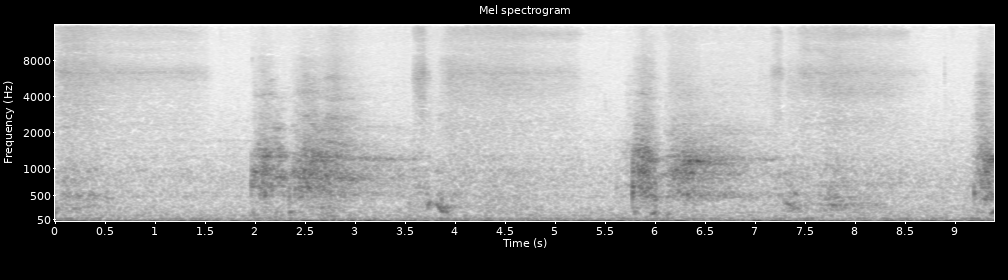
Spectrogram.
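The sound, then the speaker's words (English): Breaths in a kneeling breathing exercise, with a few forceful, breathy rushes of air rising over a steady low background hum. No voices are heard. “Okay, so you inhale and then double breath out. Inhale.”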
